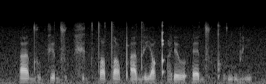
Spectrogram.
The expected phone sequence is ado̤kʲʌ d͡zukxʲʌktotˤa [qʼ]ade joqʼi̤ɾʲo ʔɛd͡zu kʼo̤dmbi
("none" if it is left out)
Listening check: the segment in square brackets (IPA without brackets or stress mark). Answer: pʼ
